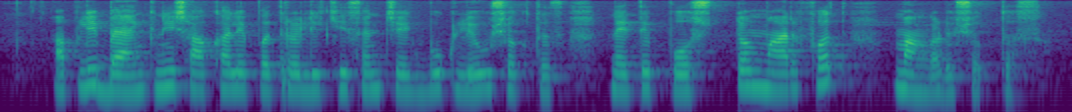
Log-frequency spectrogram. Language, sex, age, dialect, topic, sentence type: Marathi, female, 36-40, Northern Konkan, banking, statement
